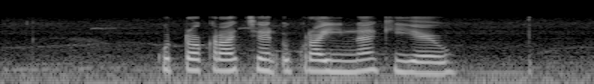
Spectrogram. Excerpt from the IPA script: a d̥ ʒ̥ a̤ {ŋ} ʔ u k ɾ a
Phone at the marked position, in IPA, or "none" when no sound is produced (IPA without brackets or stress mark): n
